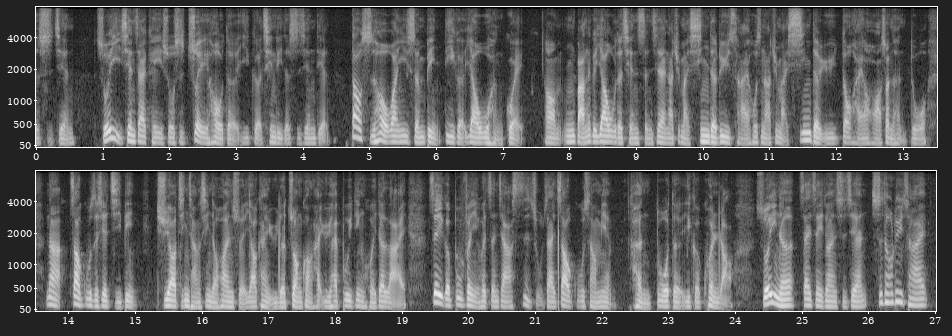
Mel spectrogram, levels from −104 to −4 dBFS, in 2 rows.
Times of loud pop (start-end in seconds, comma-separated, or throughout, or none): 17.16-17.26, 21.35-21.37, 23.76-23.78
